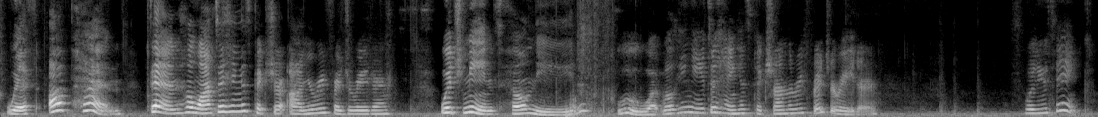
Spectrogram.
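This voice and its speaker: During an interactive story time, this female kindergarten teacher speaks in simple, encouraging phrases with lively, high-pitched intonation and a somewhat mellow quality. She poses questions and waits for the kids to respond, over slight background noise.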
